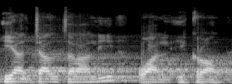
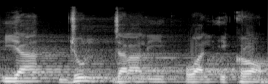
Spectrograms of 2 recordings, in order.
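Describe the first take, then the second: First: The second word is said with an 'a' vowel. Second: The second word is said with a 'u' vowel. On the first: The speaker calls it wrong. "আমরা সাধারণত বলে থাকি" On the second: The speaker calls it right. "প্রকৃত উচ্চারণ হচ্ছে"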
